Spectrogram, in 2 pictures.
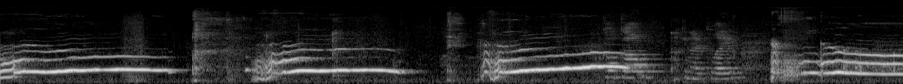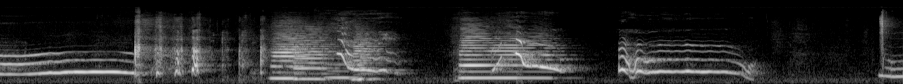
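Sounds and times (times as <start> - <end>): clarinet notes: 11.6 - 14.9.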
